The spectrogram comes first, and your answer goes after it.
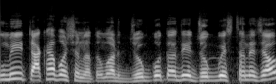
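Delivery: ordinary talk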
